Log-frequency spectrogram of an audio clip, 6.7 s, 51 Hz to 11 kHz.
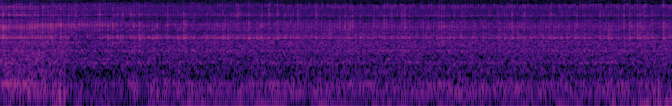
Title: Corsair H100i extreme rattling noise from pump.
